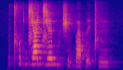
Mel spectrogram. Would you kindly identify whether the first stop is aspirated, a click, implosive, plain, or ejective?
aspirated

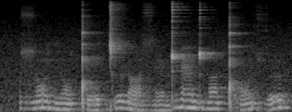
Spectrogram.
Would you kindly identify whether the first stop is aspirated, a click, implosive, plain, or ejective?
click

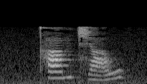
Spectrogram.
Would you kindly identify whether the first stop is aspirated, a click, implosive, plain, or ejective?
aspirated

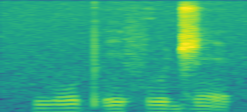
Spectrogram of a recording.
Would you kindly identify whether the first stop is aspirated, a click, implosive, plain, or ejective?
ejective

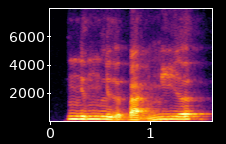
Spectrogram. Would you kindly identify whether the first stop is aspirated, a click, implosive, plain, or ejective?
implosive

